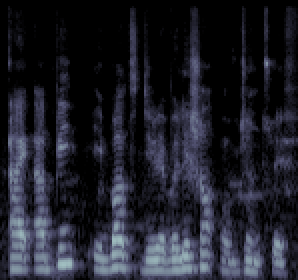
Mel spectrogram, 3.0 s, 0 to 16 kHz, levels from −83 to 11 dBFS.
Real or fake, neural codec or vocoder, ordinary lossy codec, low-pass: fake; autoencoder, 48 kHz, 128 numbers a frame, DAC-VAE, trained on Japanese speech; none; 14.4 kHz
